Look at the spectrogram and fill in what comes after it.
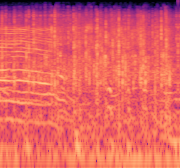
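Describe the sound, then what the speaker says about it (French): A brief burst of crowd applause and cheering for the winner of a cadet cycling race in Romillé, mixed with background music and hubbub, loud and lively. "Applaudissements pour Thomas Lermite."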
